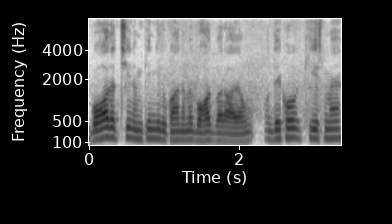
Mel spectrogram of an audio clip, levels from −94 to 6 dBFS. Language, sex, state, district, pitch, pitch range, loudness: Hindi, male, Madhya Pradesh, Katni, 160 Hz, 145-165 Hz, -18 LUFS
